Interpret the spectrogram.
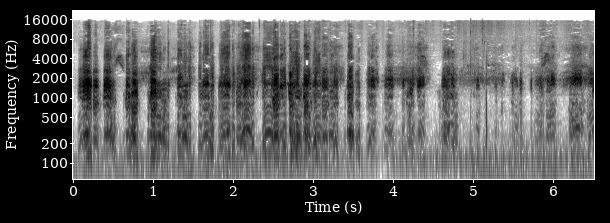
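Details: Indian Runner ducks at a backyard pond in a rural setting, quacking loudly and rapidly. Harsh nasal calls overlap in an irregular chorus, several birds calling at once with hardly a pause.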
